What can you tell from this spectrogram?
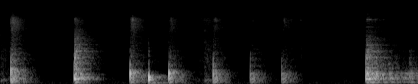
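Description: A small ball bouncing: a string of sharp knocks a fraction of a second apart, then a louder, longer knock with some ringing near the end as it drops into a drinking glass.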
